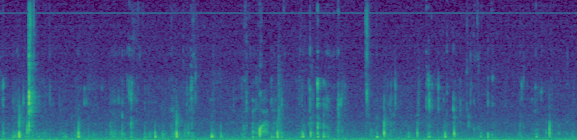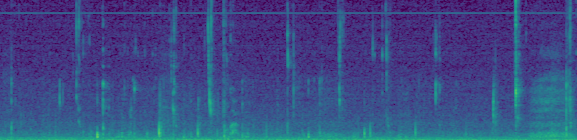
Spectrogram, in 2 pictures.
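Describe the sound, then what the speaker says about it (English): Close-up biting and chewing of a Crumbl peanut butter cookie: a steady run of soft crunches and moist chewing clicks, up close and continuous with no talking. "You have to chew it for a minute for the peanut butter to come through"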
